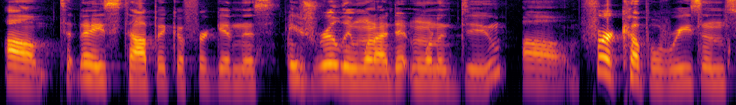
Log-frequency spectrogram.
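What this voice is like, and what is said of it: Hoarse voice, cutting in and out. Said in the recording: “my voice has been going in and out. So if I sound a little hoarsey, I've been sick for like a month.”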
